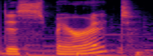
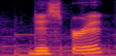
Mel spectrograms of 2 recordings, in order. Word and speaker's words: disparate: Today's word is disparate. It can also be pronounced disparate. Either way is correct. Disparate or disparate, it's an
